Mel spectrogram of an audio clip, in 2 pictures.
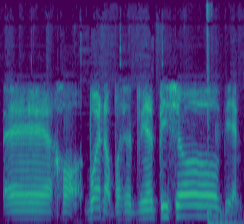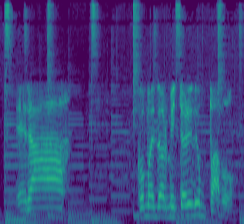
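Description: A man's voice: medium pitch, a little slow, faint music behind. A man from Zaragoza calling into a radio show, hesitant and reaching for odd comparisons. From Zaragoza, Spain. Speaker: caller. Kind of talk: phone-in chat.

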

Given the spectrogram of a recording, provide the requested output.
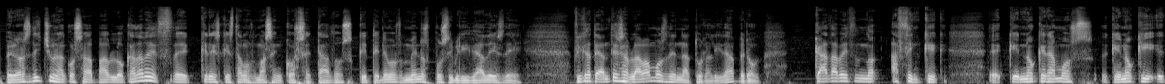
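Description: A man's voice: medium pitch, a little mellow, no echo. A man hosting a radio interview, asking questions and encouraging his guests. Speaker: radio host.

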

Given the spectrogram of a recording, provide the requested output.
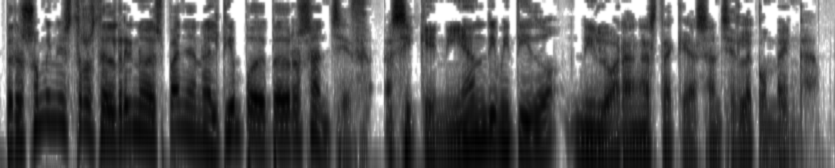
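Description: A radio host from Spain delivering a measured, ironic opinion monologue in a studio, with faint music underneath. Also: male voice, medium pitch, sing-song, warm tone, no echo.

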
